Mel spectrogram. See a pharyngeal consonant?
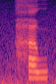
no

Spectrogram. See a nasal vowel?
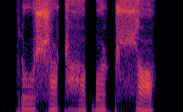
no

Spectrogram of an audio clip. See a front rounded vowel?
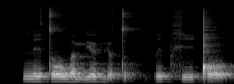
yes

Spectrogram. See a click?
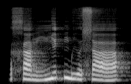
no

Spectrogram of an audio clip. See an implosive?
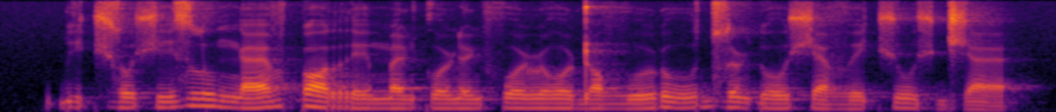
yes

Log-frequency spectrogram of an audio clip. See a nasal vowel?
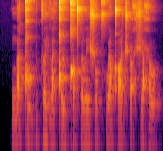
no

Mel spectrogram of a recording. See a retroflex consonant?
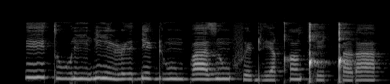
yes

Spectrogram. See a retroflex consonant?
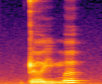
yes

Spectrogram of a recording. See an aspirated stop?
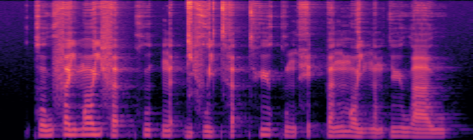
yes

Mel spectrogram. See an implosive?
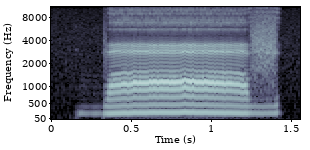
no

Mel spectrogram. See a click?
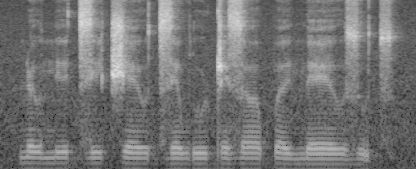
no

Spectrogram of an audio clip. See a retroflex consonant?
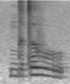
no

